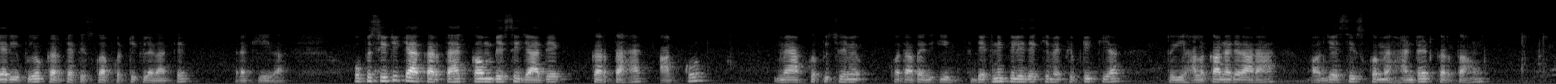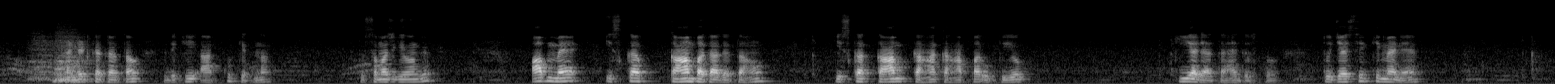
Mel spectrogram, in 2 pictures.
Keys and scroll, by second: 11.9 ctrl+z, 19.3 ctrl+z.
